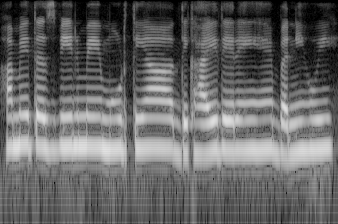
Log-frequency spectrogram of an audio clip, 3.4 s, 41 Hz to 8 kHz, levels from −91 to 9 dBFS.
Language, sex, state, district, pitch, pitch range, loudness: Hindi, female, Madhya Pradesh, Bhopal, 240 Hz, 235-250 Hz, -12 LUFS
